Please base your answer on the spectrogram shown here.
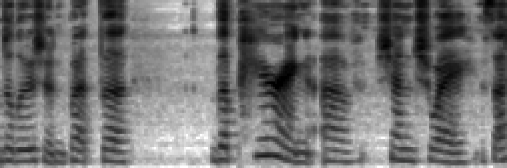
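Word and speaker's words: Shenxiu: is my own delusion, but the pairing of Shencho, is that how you say his name?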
